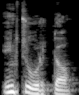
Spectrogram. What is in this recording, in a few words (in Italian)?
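"insurto", vocabolario dialettale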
